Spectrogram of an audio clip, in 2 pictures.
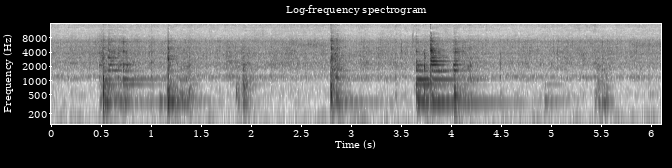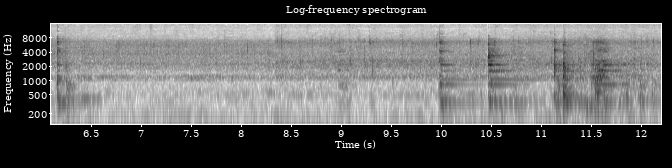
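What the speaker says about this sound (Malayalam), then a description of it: "സവോള നന്നായിട്ട് വഴറ്റി എടുത്തിട്ടുണ്ട്" Onions sautéing in a pan for a Christmas beef stew, a steady background sizzle with repeated clattering stirs and scrapes at an irregular rhythm, close and fairly loud, with no voices.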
